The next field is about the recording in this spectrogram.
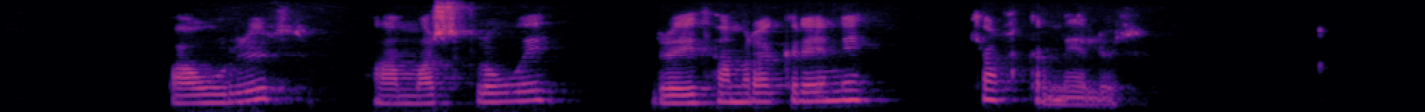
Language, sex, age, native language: Icelandic, female, 40-49, Icelandic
